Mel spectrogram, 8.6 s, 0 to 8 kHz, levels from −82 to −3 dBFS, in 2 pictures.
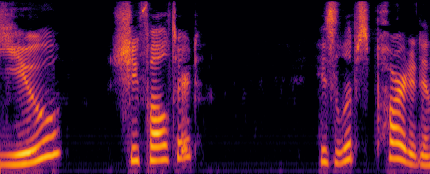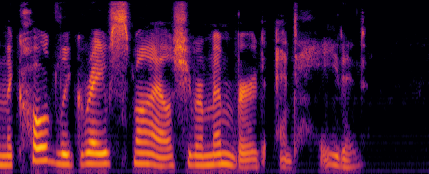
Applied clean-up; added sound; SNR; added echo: none; none; none; none.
